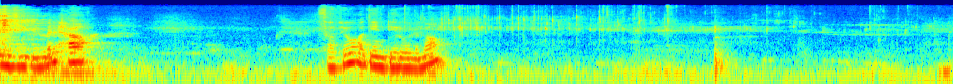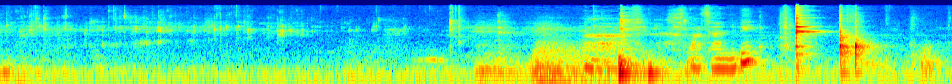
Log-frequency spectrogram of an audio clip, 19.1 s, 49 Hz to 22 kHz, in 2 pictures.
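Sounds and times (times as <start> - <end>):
water dripping: 3.8 - 14.3
water pouring into glass jar: 3.8 - 14.3.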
